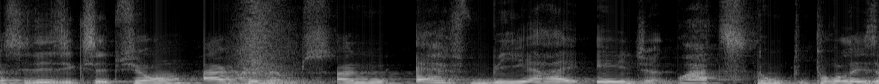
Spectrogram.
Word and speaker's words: FBI: Parce que la prononciation, c'est comme si ça commençait par un E.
